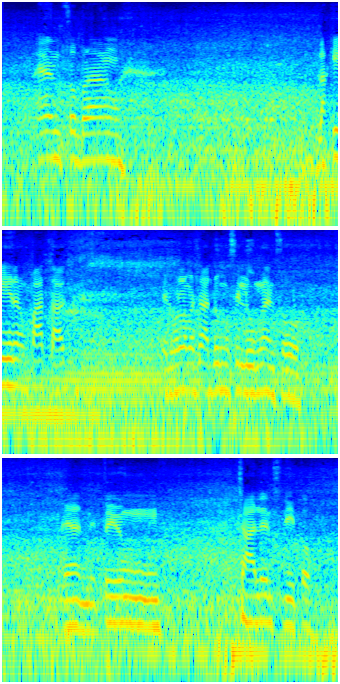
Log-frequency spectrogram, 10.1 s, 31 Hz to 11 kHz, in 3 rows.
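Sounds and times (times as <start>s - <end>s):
road traffic: 0.0s - 10.0s
wind on microphone: 1.3s - 3.8s.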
